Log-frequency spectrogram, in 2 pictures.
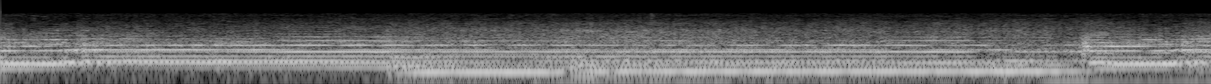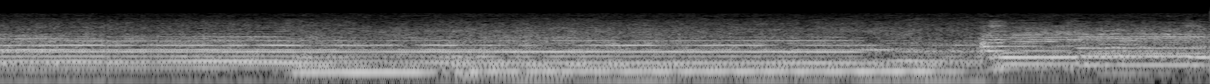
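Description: An early motor car drives away, its engine a loud, steady droning hum with rich harmonics that shifts pitch abruptly twice, with no voices.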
